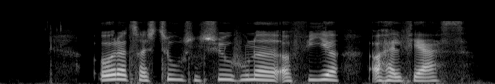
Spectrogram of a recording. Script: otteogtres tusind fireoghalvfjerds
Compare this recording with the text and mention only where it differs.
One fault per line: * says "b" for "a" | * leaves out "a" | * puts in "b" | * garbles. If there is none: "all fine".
* puts in "syv hundrede og"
